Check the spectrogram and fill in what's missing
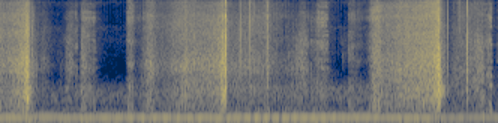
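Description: A rocker blade slices lines across the surface of a tray of kinetic sand, making crisp, crunchy cuts with bright, gritty texture over a steady low hum. The slices come as a few sharp bursts between softer scraping and crumbling sounds.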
